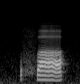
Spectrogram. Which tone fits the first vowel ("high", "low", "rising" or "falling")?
low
